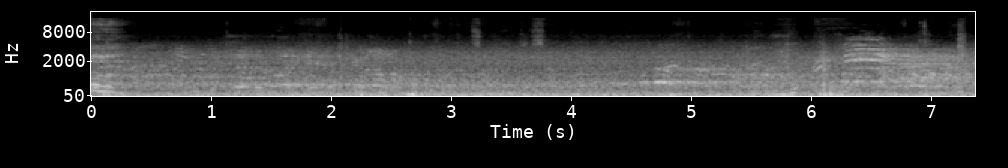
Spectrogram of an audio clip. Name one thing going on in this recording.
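Young players shout to each other in a large echoing dome.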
